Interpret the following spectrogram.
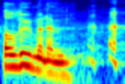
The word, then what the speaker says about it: aluminum: a massive producer of is it aluminium that's the proper way of pronouncing it yes or is it the other stuff aluminum you know it depends which country you are so we're here you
